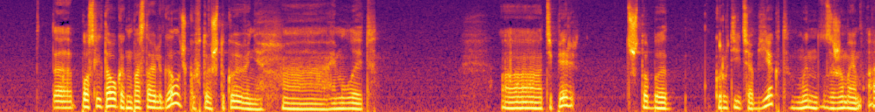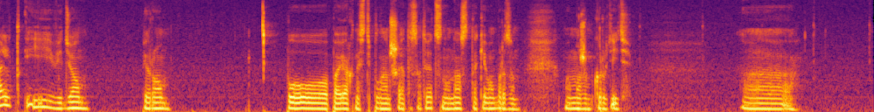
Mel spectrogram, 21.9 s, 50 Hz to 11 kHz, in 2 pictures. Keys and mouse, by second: 11.3-21.8 middle drag.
